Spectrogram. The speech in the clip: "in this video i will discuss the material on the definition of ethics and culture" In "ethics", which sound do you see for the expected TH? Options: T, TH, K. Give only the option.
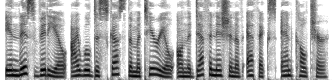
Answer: TH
